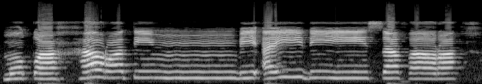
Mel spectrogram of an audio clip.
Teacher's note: تنوین ہے، دو زیر کی تنوین ہے، اس کے بعد با ہے، تو یہاں پر پھر نون کی جو آواز ہے اس کو بدلنا ہے میم سے اور پھر غنہ اور اخفا کے ساتھ پڑھنا ہے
